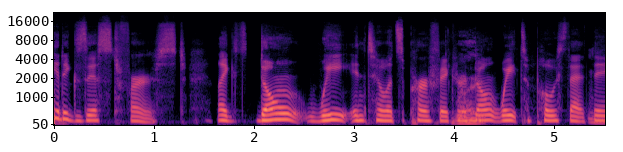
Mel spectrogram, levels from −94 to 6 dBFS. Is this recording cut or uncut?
uncut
